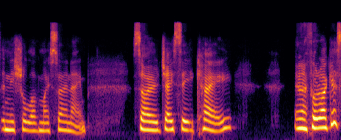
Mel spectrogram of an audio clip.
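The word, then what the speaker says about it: Jacy: and my real name is pronounce JC but it's spelled j-a-c-y and so I made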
